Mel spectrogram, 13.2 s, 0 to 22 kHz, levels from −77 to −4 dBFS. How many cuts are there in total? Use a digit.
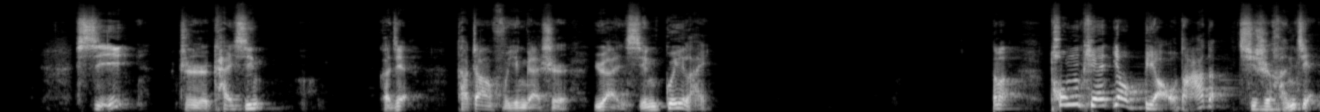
0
